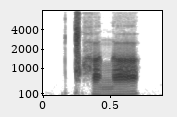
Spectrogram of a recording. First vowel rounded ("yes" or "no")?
no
